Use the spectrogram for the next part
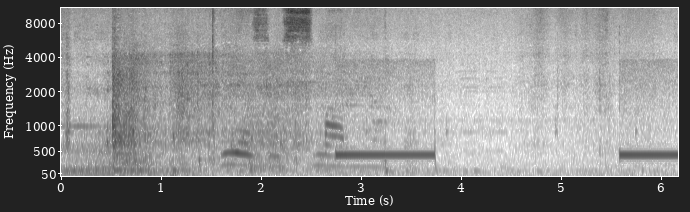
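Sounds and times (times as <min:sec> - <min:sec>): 
faint noise: 0:00.0 - 0:06.1
speech: 0:01.6 - 0:03.4
railway level crossing warning signal electronic tone in Poland: 0:01.6 - 0:03.8, 0:05.6 - 0:06.1.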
